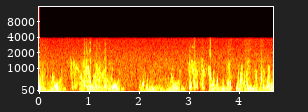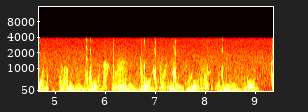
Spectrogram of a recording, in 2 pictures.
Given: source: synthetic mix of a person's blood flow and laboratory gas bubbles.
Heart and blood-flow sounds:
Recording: Doppler ultrasound of blood flow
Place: precordium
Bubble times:
0.00-0.12 s: bubbles
0.60-1.45 s: bubbles
2.95-3.48 s: bubbles
3.65-3.87 s: bubbles
4.10-4.61 s: bubbles
4.71-4.86 s: bubbles
5.05-5.25 s: bubbles
5.58-5.74 s: bubbles
5.94-6.44 s: bubbles
6.68-6.83 s: bubbles
6.94-7.28 s: bubbles
7.33-7.47 s: bubbles
7.89-8.15 s: bubbles
8.30-8.37 s: bubbles
9.30-9.38 s: bubbles
From the record:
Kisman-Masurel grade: 233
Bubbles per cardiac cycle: several, 3 to 8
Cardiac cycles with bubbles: 50 to 99%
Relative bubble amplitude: loud (0.450 to 0.775)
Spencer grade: 3 (all of the cardiac periods contain showers or single bubble signals, but not dominating or overriding the cardiac motion signals)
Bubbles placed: only in the low amplitude regions of the cardiac cycle

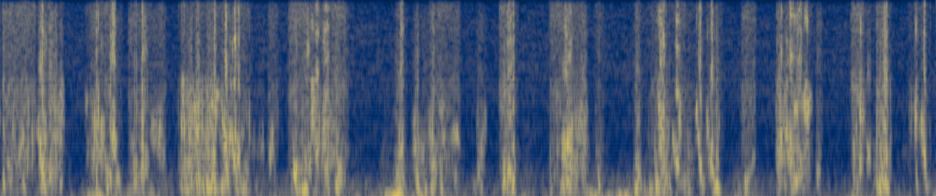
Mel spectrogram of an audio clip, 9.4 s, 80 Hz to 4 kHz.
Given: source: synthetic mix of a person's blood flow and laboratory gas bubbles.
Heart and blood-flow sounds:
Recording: Doppler ultrasound of blood flow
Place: subclavian vein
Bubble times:
0.00-0.65 s: bubbles
0.84-1.23 s: bubbles
1.27-1.67 s: bubbles
1.77-2.65 s: bubbles
2.67-2.79 s: bubbles
2.88-3.50 s: bubbles
3.97-4.08 s: bubbles
4.12-4.61 s: bubbles
4.76-4.87 s: bubbles
5.00-5.19 s: bubbles
5.50-5.90 s: bubbles
5.95-6.04 s: bubbles
6.32-7.24 s: bubbles
7.41-7.57 s: bubbles
7.75-8.23 s: bubbles
8.50-8.92 s: bubbles
9.08-9.31 s: bubbles
From the record:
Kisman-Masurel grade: 343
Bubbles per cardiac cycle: rolling drumbeat, 9 or more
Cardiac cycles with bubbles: 100%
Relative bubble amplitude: loud (0.450 to 0.775)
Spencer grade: 3 (all of the cardiac periods contain showers or single bubble signals, but not dominating or overriding the cardiac motion signals)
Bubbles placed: anywhere in the cardiac cycle

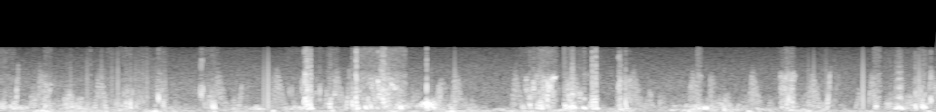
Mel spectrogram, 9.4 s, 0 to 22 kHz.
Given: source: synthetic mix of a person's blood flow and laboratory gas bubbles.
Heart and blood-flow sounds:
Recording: Doppler ultrasound of blood flow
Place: subclavian vein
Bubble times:
0.00-0.15 s: bubbles
0.42-0.52 s: bubbles
0.89-0.91 s: bubbles
1.06-1.50 s: bubbles
1.55-1.67 s: bubbles
1.98-2.19 s: bubbles
2.85-3.38 s: bubbles
3.48-4.05 s: bubbles
5.19-5.56 s: bubbles
5.63-6.01 s: bubbles
6.16-6.31 s: bubbles
6.96-7.02 s: bubbles
7.79-7.96 s: bubbles
8.73-9.33 s: bubbles
From the record:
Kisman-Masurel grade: 242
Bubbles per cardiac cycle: several, 3 to 8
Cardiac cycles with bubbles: 100%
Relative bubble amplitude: moderate (0.250 to 0.450)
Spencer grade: 3 (all of the cardiac periods contain showers or single bubble signals, but not dominating or overriding the cardiac motion signals)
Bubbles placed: anywhere in the cardiac cycle

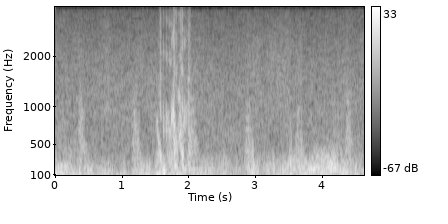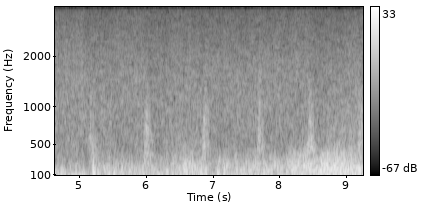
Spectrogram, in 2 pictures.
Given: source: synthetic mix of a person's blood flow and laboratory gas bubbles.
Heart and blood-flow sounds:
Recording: Doppler ultrasound of blood flow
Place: subclavian vein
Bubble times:
1.50-2.05 s: bubbles
From the record:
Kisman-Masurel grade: 212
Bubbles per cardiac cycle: several, 3 to 8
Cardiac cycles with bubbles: 1 to 10%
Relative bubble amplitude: moderate (0.250 to 0.450)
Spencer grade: 1 (occasional bubble signal discernible with the cardiac motion signal, with majority of cardiac periods free of bubbles)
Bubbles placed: anywhere in the cardiac cycle

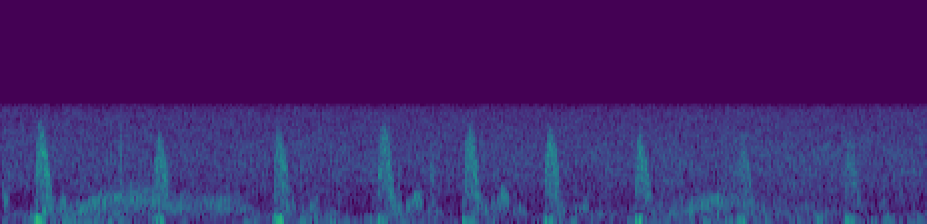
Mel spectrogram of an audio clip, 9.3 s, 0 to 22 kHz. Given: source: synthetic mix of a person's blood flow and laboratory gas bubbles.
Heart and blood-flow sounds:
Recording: Doppler ultrasound of blood flow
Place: subclavian vein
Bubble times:
0.00-0.12 s: bubbles
0.40-0.49 s: bubbles
From the record:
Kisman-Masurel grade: 112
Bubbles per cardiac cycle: 1 to 2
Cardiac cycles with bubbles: 1 to 10%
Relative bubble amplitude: moderate (0.250 to 0.450)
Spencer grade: 1 (occasional bubble signal discernible with the cardiac motion signal, with majority of cardiac periods free of bubbles)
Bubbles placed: anywhere in the cardiac cycle

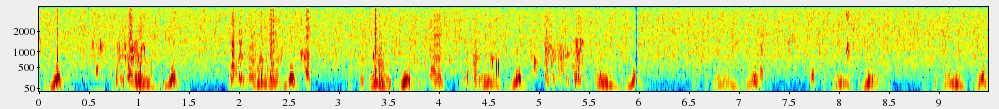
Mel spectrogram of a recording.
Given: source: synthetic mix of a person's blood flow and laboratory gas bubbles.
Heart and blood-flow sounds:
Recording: Doppler ultrasound of blood flow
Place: precordium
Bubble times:
0.51-0.66 s: bubbles
0.76-1.15 s: bubbles
1.90-2.45 s: bubbles
2.60-2.73 s: bubbles
3.21-3.27 s: bubbles
3.32-3.53 s: bubbles
3.73-4.14 s: bubbles
4.24-4.43 s: bubbles
4.51-4.64 s: bubbles
4.90-5.48 s: bubbles
5.56-5.67 s: bubbles
7.20-7.25 s: bubbles
7.71-7.77 s: bubbles
8.06-8.12 s: bubbles
From the record:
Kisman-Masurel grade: 232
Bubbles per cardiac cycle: several, 3 to 8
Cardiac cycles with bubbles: 50 to 99%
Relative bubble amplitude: moderate (0.250 to 0.450)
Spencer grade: 3 (all of the cardiac periods contain showers or single bubble signals, but not dominating or overriding the cardiac motion signals)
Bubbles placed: only in the low amplitude regions of the cardiac cycle

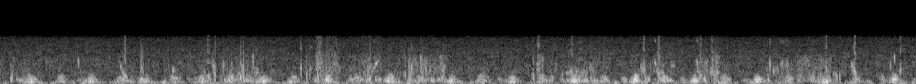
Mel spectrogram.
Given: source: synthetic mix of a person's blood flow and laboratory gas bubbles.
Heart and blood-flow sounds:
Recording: Doppler ultrasound of blood flow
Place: precordium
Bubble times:
0.08-0.39 s: bubbles
0.76-0.82 s: bubbles
1.19-1.33 s: bubbles
1.38-1.47 s: bubbles
1.70-1.79 s: bubbles
2.00-2.15 s: bubbles
2.18-2.64 s: bubbles
2.98-3.41 s: bubbles
3.48-4.48 s: bubbles
4.81-4.92 s: bubbles
5.30-5.57 s: bubbles
5.59-6.10 s: bubbles
6.38-6.76 s: bubbles
6.94-7.30 s: bubbles
7.63-8.41 s: bubbles
8.48-8.61 s: bubbles
8.88-9.05 s: bubbles
From the record:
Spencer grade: 3 (all of the cardiac periods contain showers or single bubble signals, but not dominating or overriding the cardiac motion signals)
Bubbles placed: anywhere in the cardiac cycle

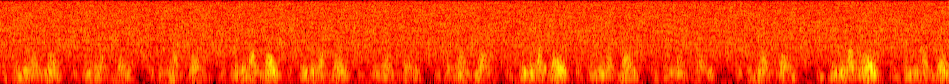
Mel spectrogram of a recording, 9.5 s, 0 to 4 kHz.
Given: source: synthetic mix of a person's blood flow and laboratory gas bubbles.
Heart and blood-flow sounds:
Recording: Doppler ultrasound of blood flow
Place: precordium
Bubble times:
8.55-8.63 s: bubbles
From the record:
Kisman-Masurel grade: 111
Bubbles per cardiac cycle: 1 to 2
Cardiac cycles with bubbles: 1 to 10%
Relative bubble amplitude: barely perceptible (0.100 to 0.250)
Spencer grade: 1 (occasional bubble signal discernible with the cardiac motion signal, with majority of cardiac periods free of bubbles)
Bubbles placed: anywhere in the cardiac cycle

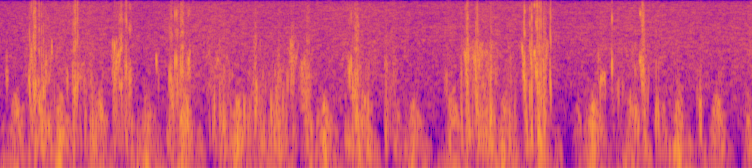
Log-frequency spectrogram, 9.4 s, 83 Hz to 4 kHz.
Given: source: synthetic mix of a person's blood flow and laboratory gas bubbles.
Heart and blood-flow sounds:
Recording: Doppler ultrasound of blood flow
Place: precordium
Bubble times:
0.07-0.12 s: bubbles
0.33-0.69 s: bubbles
0.81-1.27 s: bubbles
1.38-1.74 s: bubbles
1.92-1.99 s: bubbles
2.05-2.40 s: bubbles
2.59-2.92 s: bubbles
3.02-3.92 s: bubbles
4.29-4.65 s: bubbles
4.79-4.97 s: bubbles
5.54-5.67 s: bubbles
5.74-6.23 s: bubbles
6.34-6.47 s: bubbles
6.50-6.92 s: bubbles
7.45-8.12 s: bubbles
8.17-8.28 s: bubbles
8.71-8.80 s: bubbles
8.90-9.06 s: bubbles
9.34-9.41 s: bubbles
From the record:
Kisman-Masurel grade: 343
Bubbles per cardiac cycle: rolling drumbeat, 9 or more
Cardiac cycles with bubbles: 100%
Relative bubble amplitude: loud (0.450 to 0.775)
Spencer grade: 3 (all of the cardiac periods contain showers or single bubble signals, but not dominating or overriding the cardiac motion signals)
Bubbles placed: only in the low amplitude regions of the cardiac cycle

